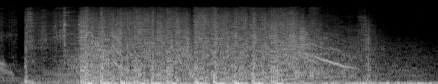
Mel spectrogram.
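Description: Cartoon gunfire sound effect: a rapid, continuous volley of pistol shots starting about a second in and lasting about two seconds, ending in a short falling whistle.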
